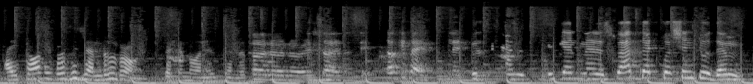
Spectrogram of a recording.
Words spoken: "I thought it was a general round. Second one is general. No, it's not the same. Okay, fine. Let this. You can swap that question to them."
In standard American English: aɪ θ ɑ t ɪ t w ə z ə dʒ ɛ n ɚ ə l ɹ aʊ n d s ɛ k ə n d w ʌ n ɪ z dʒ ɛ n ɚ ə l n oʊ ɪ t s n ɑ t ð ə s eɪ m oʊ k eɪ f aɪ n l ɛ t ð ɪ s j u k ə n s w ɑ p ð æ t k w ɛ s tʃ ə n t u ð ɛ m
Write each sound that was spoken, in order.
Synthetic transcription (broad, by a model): aɪ t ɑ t ɪ t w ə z ə dʒ ɛ n ɚ ə l ɹ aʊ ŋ s ɛ k ə n d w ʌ n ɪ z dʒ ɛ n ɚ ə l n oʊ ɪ n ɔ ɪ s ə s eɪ oʊ k eɪ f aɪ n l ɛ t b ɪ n j u k ə n s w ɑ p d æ t k w ɛ s tʃ ə n t u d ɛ m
